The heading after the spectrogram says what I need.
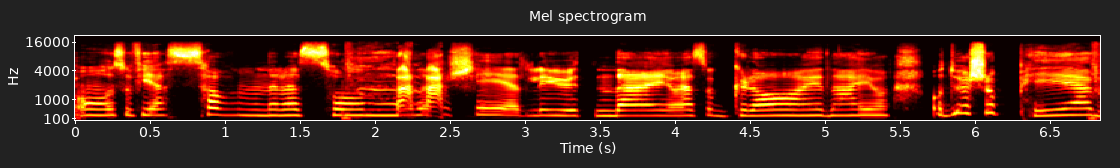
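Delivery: high, sappy, gushing put-on drunk voice. Retelling a FaceTime call from Tobias, the speaker is imitating drunk Tobias. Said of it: "nå er du full".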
